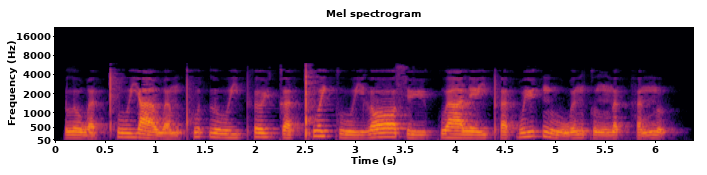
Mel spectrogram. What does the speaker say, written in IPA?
l o˨˩ w ɐ˨˥ t̚ pʰ uː˧ j aː˨˩ w ɐ˨˩ m kʷʰ ɐ˧ t̚ l uː˨ j pʰ ɵ˧ ɥ k ɐ˨ t̚ kʷʰ ɐ˥ j k uː˨ j l ɔː˥ s yː˨ kʷ aː˧ l e˨˧ j pʰ ɐ˨˥ t̚ w yː˥ t̚ n̪ uː˨˩ w ɵ˧ n k ʊ˨ ŋ n̪ ɐ˨˥ k̚ h ɐ˨˥ n n̪ ʊ˨˥ k̚

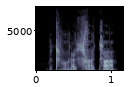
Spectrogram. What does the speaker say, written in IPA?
cʰ ɔ̤˩ ɾ ə˞˩ ç ɣ ʌ˩ c ʌ˧

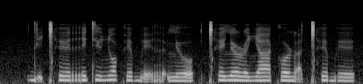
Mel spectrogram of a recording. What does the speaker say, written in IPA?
d ḭ ǀʰ ɪː r i tʲ o ʎ ɔ k e b ḛ r ə̰ lʲ o | ǀʰ e lʲ ɔ ɭ ə ʎ aː k o ɳ a̰ ǀʰ ɪ b ɪː

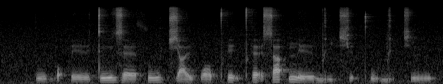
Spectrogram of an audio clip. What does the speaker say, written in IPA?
k u˨ b ɔ̰˦˨ ʔ e˨ ɪ̯ t ĩ˦ z ɛ˨ θ u˦ t͡ɕ a˨ ɪ̯ p ɔ˨ pʰ ḛ˦˨ pʰ ɛ̰˦˨ sʰ ä˦ ʔ n e˦ ɪ̯ b i˨ t͡ɕʰ ɪ˦ ʔ pʰ ṵ˦˨ b ḭ˦˨ t͡ɕ ĩ˨

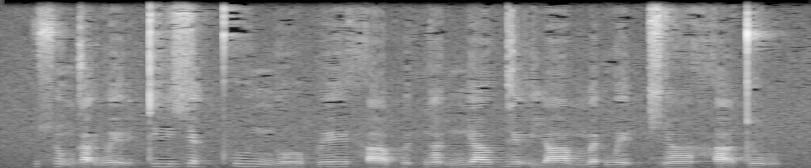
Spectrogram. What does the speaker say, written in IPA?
s ũ˦˨ ɡ a̰˦˨ ɪ̯ w ḛ˦˨ ɪ̯ t i˦ s ɪ˦ ʔ pʰ u˦ ɲ o˨ ʊ̯ p e˦ ɪ̯ h ä˨ p ɪ˦ ʔ ɡ ã˦˨ ɲ a˦ ʊ̯ ɡ ḛ˦˨ ɪ̯ j ä˦ m ɛ˦ ʔ w ḛ˦˨ t͡ɕ ã˦ h ä̰˦˨ t ũ˦˨

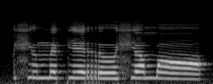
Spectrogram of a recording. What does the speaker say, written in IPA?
fʲ ɤ m ɛ pʲ ɛ r ɤ fʲ ɑ m ɑ

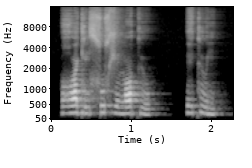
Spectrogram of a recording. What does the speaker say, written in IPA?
ʁʷ a ɡʲ ɛ j s u s ʒ e ŋ ɔ kʲ u | e̤ kʲ u j

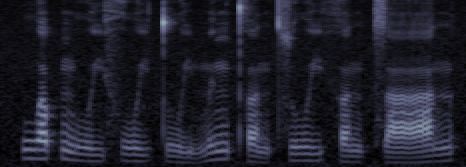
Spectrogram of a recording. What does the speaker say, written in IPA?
w ɐ˥ p̚ ŋ uː˨ j f uː˨ j t̪ uː˨˩ j m ɪ˥ ŋ t̪ʰ ɐ˨˩ n t͡s uː˧ j h ɐ˨ n t͡s aː˨˥ n

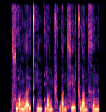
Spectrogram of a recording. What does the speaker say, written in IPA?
s w ɑ˥˨ ŋ l a̰˨˩ ɪ̯ t̪ʰ i˦ n t̪ j ɑ˥˨ ŋ ʈ͡ʂʰ w a˨˦ n x e˨˦ ɪ̯ ʈ͡ʂ w a˥˨ n x ə˦ n

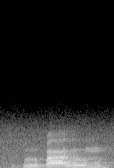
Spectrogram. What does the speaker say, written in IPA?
ɓ əː˨˩˦ ɓ aː˧ l ə˧ m

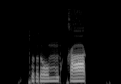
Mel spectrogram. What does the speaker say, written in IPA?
p r o˦˥ m k a˦˥ k̚

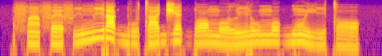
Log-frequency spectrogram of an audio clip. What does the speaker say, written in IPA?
f ã˨ f ɛ˨ f i˨˦ m i˦ ɾ a˧ ɡ͡b u˨ t a˨˦ d͡ʒ ɛ˦˨ ɡ͡b ɔ˧ m o˨ l ĩ˨˦ ɾ u˦ m o˦ ɡ͡b ũ˦˨ j i˨ t ɔ˨

